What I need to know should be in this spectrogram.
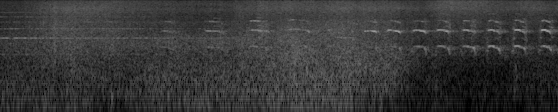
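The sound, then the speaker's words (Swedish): Waves break on a deserted beach in a steady, rushing roar, and toward the end a series of crow caws rises over the surf. “Du sitter på en ödslig strand och ser vågorna slå in.”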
